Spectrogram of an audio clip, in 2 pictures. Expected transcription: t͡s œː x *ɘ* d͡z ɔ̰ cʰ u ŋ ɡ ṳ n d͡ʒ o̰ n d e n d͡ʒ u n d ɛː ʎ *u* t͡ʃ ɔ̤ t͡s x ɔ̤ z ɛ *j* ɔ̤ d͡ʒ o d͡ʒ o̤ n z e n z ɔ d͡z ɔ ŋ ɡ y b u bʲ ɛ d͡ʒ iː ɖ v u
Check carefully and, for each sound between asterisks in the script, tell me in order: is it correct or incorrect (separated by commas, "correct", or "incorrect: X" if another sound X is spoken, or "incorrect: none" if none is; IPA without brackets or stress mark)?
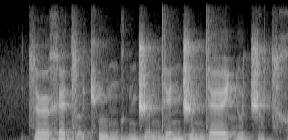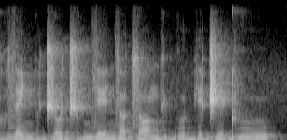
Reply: incorrect: ɛ, correct, incorrect: ɲ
